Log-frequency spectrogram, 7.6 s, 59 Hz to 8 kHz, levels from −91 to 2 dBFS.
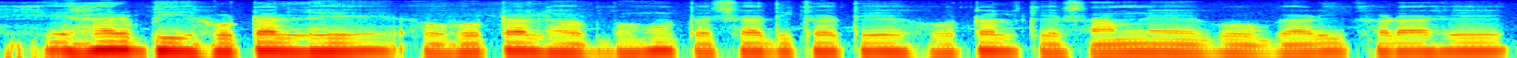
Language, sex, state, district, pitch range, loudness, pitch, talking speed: Chhattisgarhi, male, Chhattisgarh, Sarguja, 95-110 Hz, -18 LUFS, 100 Hz, 150 wpm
